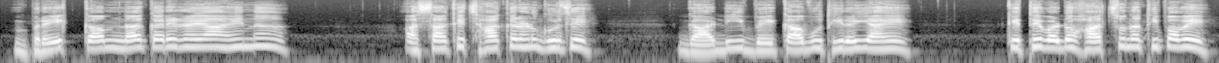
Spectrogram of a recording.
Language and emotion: Sindhi, fearful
